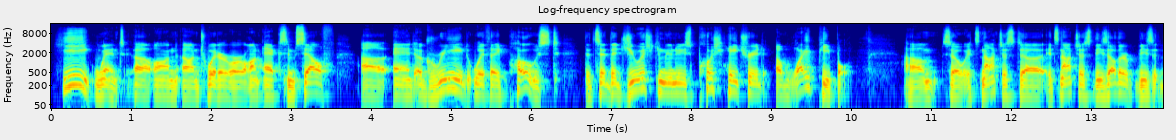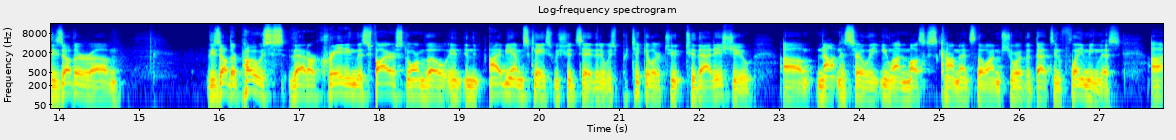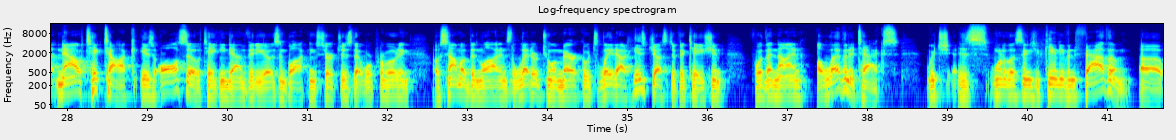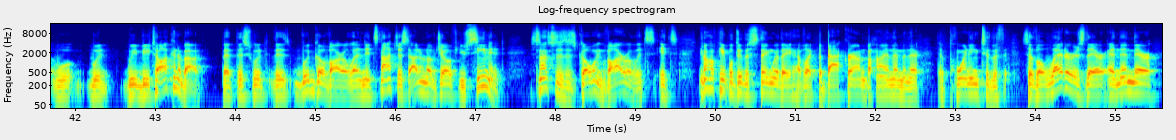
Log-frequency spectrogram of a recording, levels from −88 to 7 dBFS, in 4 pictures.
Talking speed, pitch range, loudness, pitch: 195 wpm, 90-110 Hz, -23 LUFS, 95 Hz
